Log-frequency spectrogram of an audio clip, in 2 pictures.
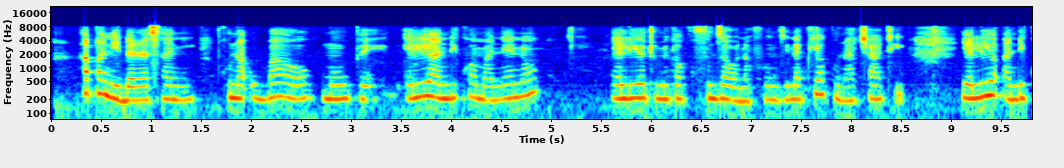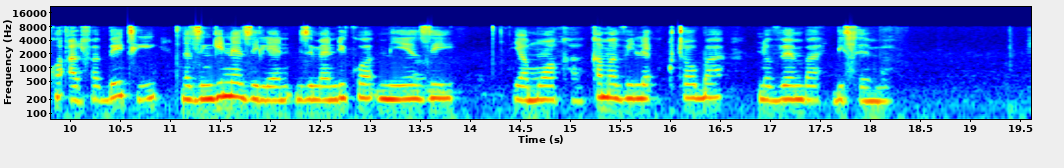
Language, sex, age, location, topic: Swahili, female, 18-24, Nakuru, education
